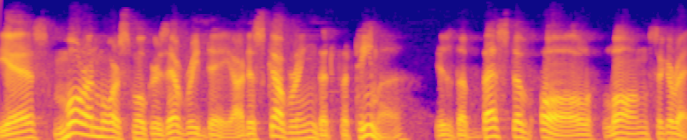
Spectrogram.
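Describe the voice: A man at medium pitch makes big pitch swings as he speaks. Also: moderate pace.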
